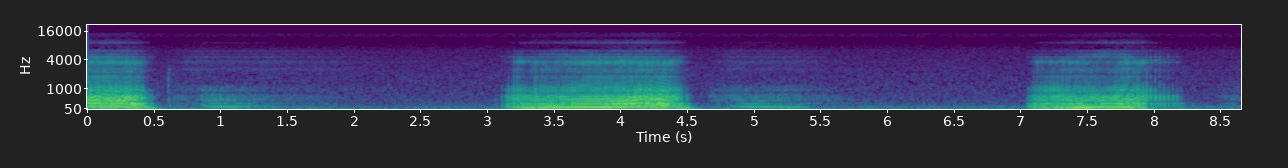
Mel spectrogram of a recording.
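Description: Loud rattling snores on each breath in, each followed by a softer breath out, about 16 breaths a minute.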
